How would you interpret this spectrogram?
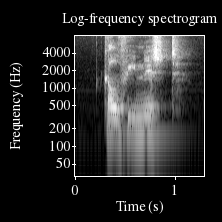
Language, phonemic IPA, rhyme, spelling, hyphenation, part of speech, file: Dutch, /ˌkɑl.viˈnɪst/, -ɪst, calvinist, cal‧vi‧nist, noun, Nl-calvinist.ogg
- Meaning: Calvinist, a follower of Calvinism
